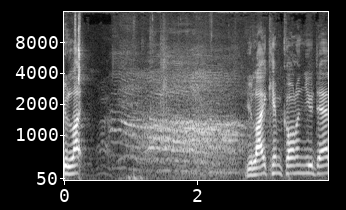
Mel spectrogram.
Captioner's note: crowd aww's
